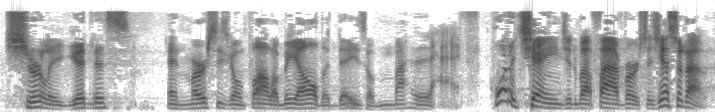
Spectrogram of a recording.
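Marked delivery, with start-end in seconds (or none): 0.0-4.8 quiet confidence after the lament; calm assurance. Retold or imitated. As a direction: let the verse settle in peace. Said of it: "just a few verses later".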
